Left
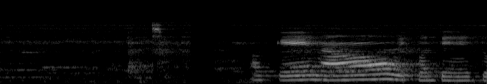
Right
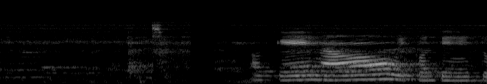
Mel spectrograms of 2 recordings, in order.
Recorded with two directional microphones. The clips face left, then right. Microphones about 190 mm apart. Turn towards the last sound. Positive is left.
turn(degrees=10)  # may be behind; listen again after turning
